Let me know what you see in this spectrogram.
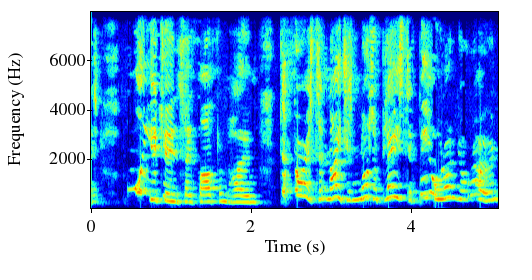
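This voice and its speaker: A woman's put-on character voice, squeaky and extremely high-pitched, at a moderate pace. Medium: read story.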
